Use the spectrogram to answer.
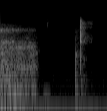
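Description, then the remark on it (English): A ballpoint pen clicks twice in quick succession, short sharp snaps, following a brief burst of soft rustling noise. No one speaks. “It sounds like one of y'all using a typewriter. No, that's me clicking my. It's me clicking the pen.”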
